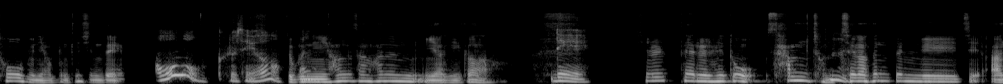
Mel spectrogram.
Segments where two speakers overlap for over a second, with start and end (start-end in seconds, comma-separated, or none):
none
